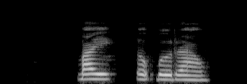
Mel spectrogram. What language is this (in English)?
Vietnamese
